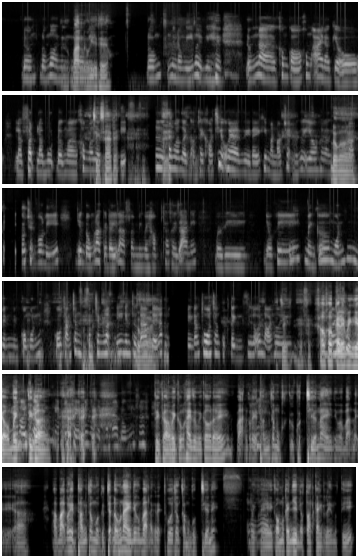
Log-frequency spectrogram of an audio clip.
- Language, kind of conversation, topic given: Vietnamese, unstructured, Làm sao để giải quyết mâu thuẫn trong tình cảm một cách hiệu quả?
- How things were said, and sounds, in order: distorted speech; tapping; other background noise; laughing while speaking: "vì"; laugh; other noise; laugh; chuckle; laughing while speaking: "hơi"; laugh; laugh; chuckle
